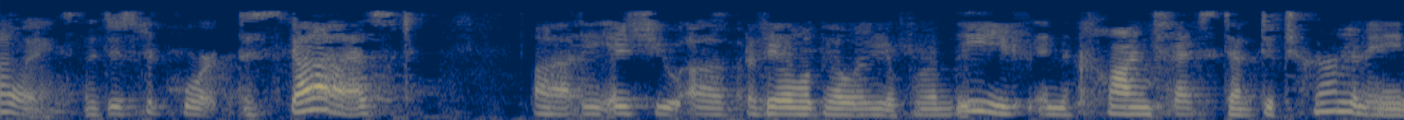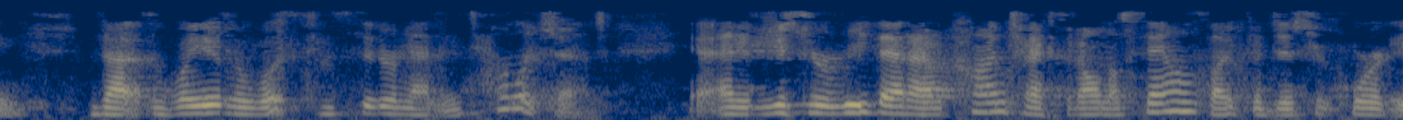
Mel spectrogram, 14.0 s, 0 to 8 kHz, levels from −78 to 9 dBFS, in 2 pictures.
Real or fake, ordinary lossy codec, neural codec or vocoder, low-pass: fake; MP3, 24 kbps; codec, 16 kHz in and 24 kHz out, 0.6 kbps, FireRedTTS-2 codec; 7.2 kHz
